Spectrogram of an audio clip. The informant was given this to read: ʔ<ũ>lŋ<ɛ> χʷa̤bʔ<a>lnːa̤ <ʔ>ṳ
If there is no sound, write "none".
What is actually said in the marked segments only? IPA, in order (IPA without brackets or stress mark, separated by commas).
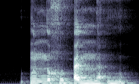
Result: ũ, ɛ, a, ʔ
